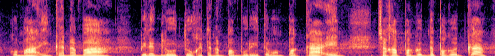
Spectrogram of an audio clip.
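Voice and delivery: soft, low, caring voice; tender wife. Acted. Wife gently welcoming her husband home, tender and soft. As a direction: welcome him home sweetly.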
